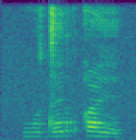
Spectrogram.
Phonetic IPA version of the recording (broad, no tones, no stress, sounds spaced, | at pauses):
w u d ɛ r q e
